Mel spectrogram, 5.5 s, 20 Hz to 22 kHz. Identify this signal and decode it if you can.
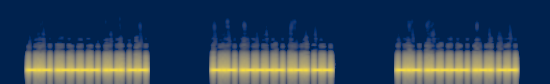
Morse code, heard as a keyed tone, about 50 wpm, 700 Hz. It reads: K1RM K1RM K1RM
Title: Call Signs Repeated 2x - 50wpm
